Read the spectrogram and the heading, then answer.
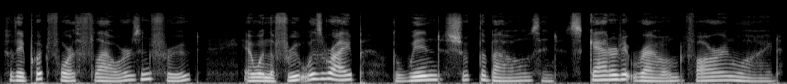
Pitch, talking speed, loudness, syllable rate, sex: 185 Hz, 190 wpm, -17 LUFS, 4.0 syllables/s, female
